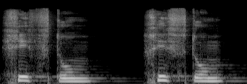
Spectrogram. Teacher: خامسا، انتبه إلى مرتبة تفخيم حرف الخاء المكسور من كلمة خفتم، خفتم، واحذر من الزيادة عليها، فحرف الخاء المكسور يكون في أدنى مراتب التفخيم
